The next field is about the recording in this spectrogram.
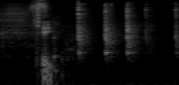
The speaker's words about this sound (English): Also, your sound's on for the dice, which is kind of fun. Not necessarily a problem.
